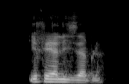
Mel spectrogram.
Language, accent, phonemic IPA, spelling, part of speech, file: French, France, /i.ʁe.a.li.zabl/, irréalisable, adjective, LL-Q150 (fra)-irréalisable.wav
- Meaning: 1. unrealizable 2. impracticable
